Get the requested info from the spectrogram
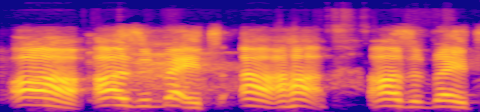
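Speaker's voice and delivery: high, loud mock Australian "Ah, Arjun, mate"; hammed-up Australian greeting; teasing a friend in a bad Australian accent; bad Aussie accent. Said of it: "That's not a very good, uh, Aussie accent there".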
